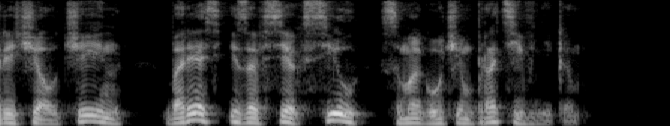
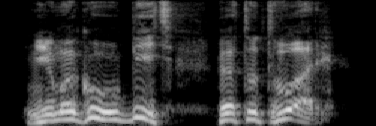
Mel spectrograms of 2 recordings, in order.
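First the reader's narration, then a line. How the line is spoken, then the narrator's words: Desperate shout. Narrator (Russian): в отчаянии закричал Баллард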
